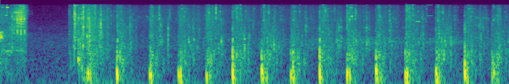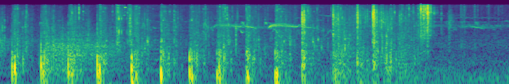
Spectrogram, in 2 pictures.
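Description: Footsteps thud quickly and evenly on hard ground.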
